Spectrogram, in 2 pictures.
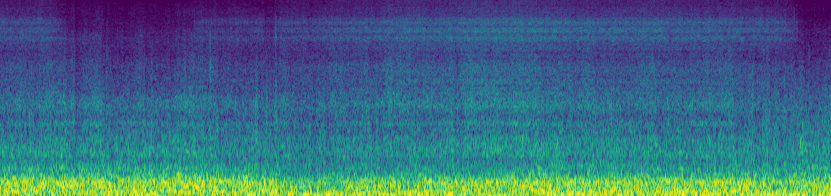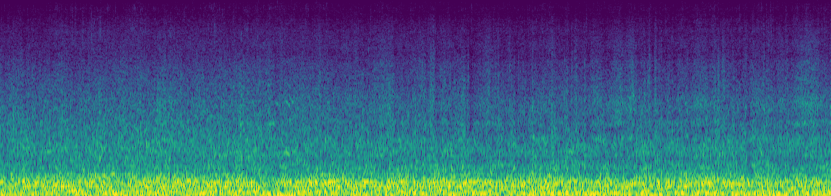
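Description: Wind rushes loudly past, as if outdoors at speed.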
